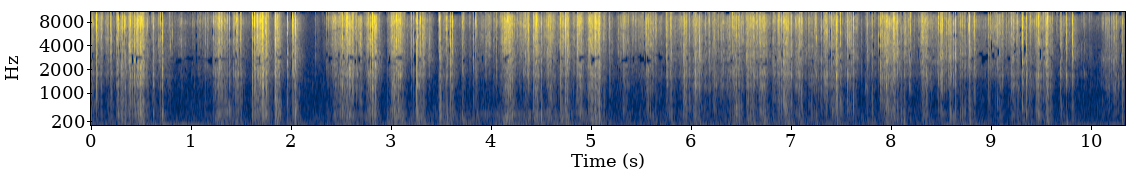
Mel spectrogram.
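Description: A slice of dried natural loofah sponge, held upright and flat in both hands, is scratched with long acrylic nails. The result is a steady run of dry, rough scratching and crackling bursts, bright and papery like tearing, with brief pauses between strokes.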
